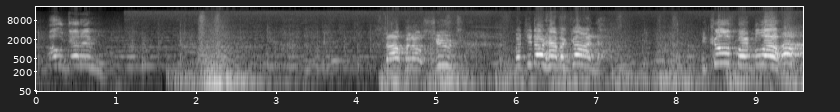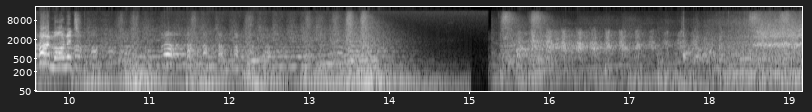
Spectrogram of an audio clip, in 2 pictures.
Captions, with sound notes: I'll get him! Stop and I'll shoot! But, you don't have a gun! He called my bluff! I'm on it! (distant laughter) (heavy breathing) HAHAHAHA!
